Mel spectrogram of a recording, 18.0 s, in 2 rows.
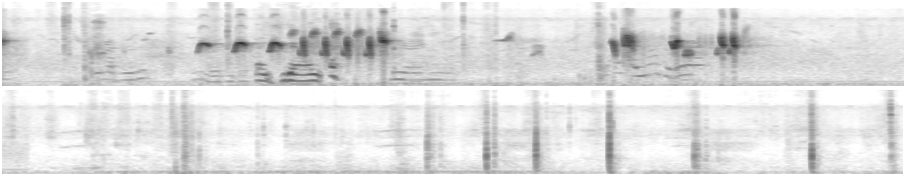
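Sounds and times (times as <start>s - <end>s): bird chirping: 0.0s - 9.3s.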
